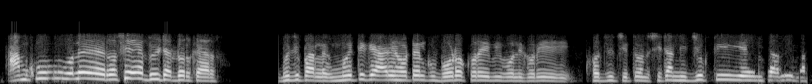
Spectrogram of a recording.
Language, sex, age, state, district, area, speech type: Odia, male, 45-60, Odisha, Nabarangpur, rural, conversation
